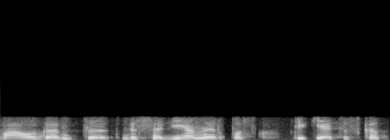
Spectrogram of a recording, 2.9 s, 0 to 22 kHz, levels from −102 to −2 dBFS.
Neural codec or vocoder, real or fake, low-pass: none; real; 3.6 kHz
